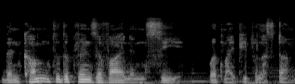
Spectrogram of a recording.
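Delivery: speaking in a whisper. In a role-play scene, a character answers while being held in place, whispering. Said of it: "and he whispers back".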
